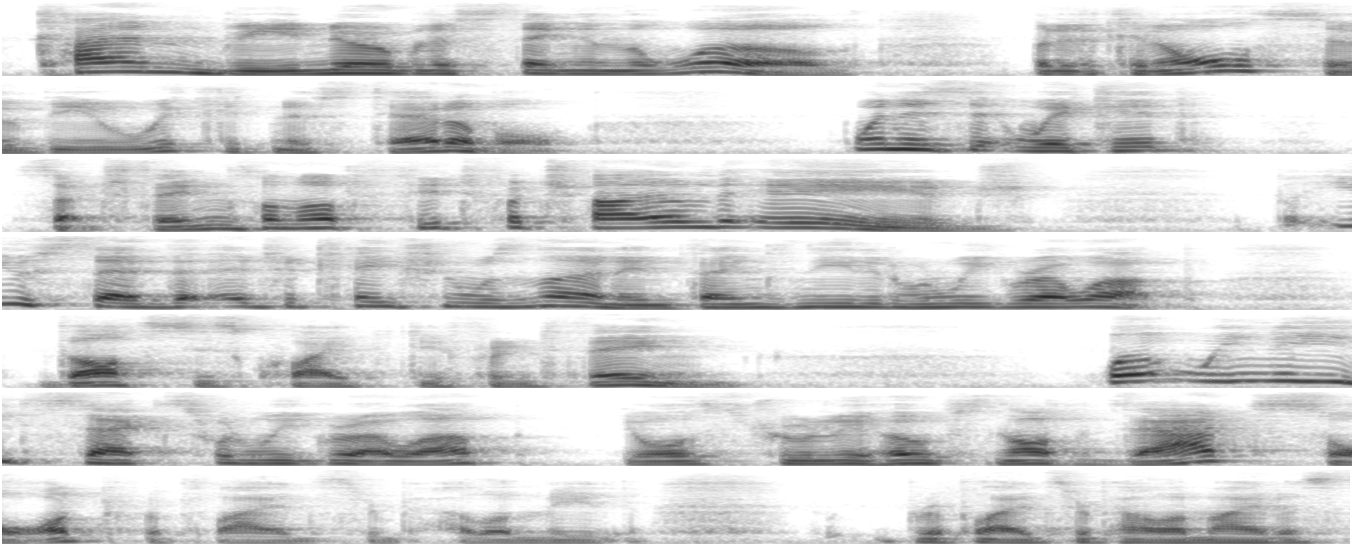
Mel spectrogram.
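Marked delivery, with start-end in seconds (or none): 0.1-4.8 haughtily. Acted. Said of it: "said Sir Palomides haughtily". 5.5-20.5 put-on higher, louder children and a stiff foreign tutor; pompous tutor against cheeky boys; schoolroom squabble. Palomides lectures the boys, higher and louder.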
